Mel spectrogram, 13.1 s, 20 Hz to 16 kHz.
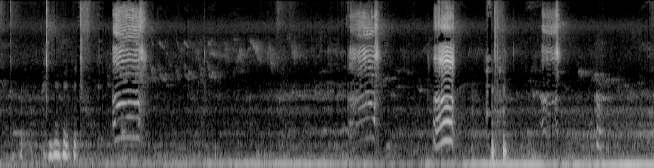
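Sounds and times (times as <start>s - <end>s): baby sloth crying: 2.2s - 3.0s, 6.9s - 7.7s, 8.7s - 9.2s, 10.8s - 11.3s.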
